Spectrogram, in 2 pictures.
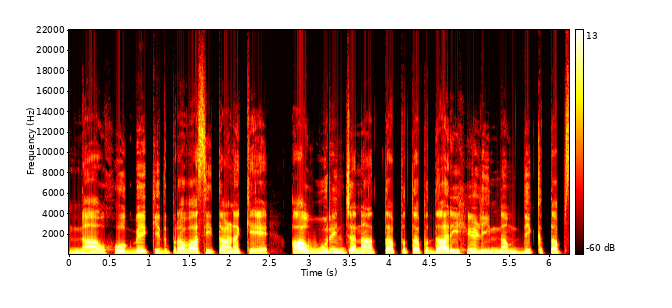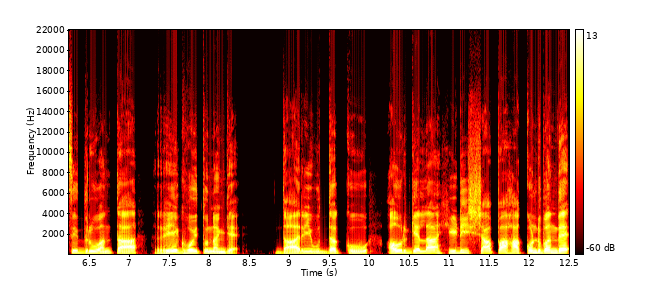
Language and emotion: Kannada, angry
